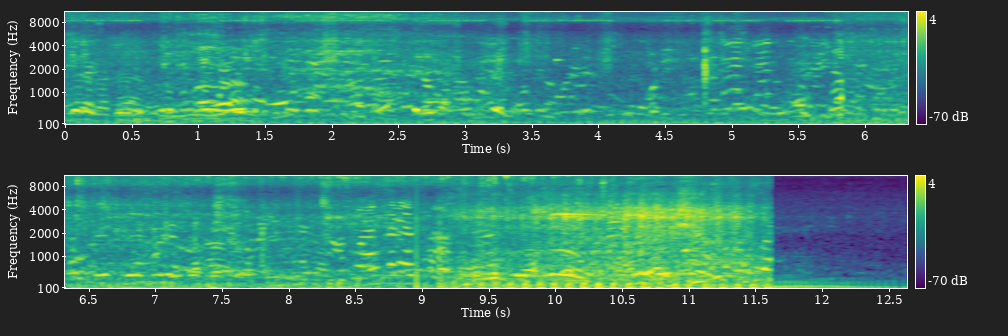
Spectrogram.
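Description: A crowd of men chatter and call out outdoors.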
